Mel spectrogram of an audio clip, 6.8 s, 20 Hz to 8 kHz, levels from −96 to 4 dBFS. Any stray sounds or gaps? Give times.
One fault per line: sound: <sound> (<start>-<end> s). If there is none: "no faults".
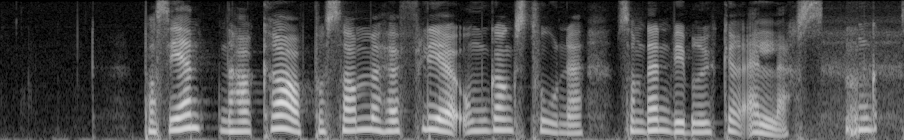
sound: laugh (6.3-6.6 s)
